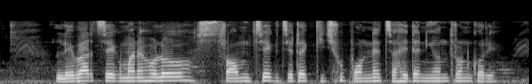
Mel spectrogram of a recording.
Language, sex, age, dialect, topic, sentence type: Bengali, male, 18-24, Northern/Varendri, banking, statement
